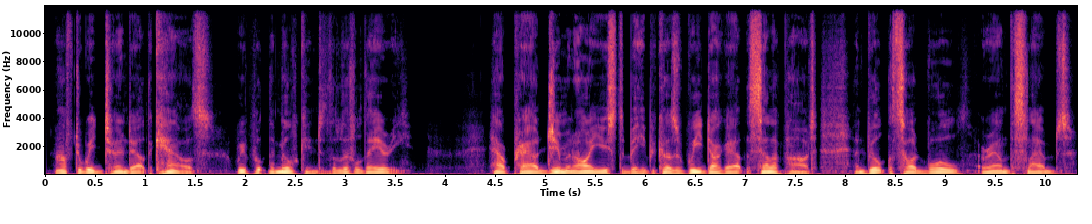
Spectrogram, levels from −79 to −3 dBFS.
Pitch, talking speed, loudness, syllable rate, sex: 95 Hz, 215 wpm, -17 LUFS, 5.3 syllables/s, male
